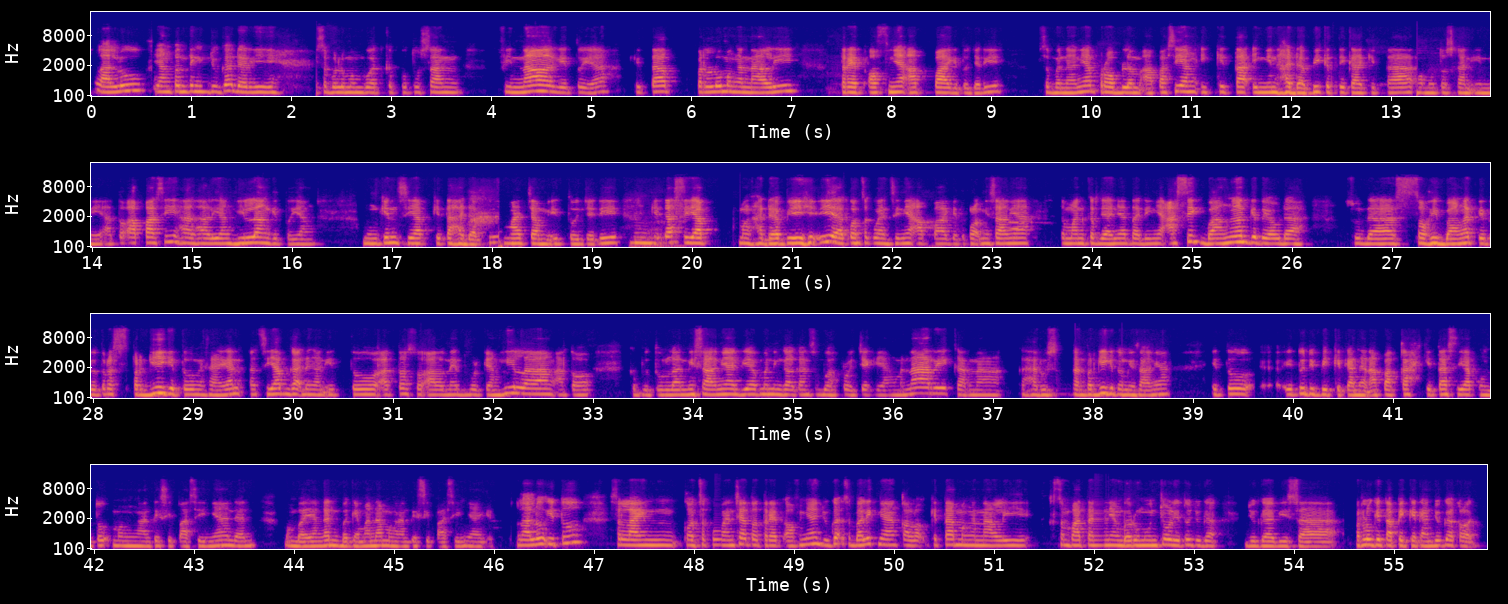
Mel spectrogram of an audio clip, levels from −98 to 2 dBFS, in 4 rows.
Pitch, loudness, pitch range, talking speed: 210 Hz, -30 LUFS, 200-225 Hz, 145 wpm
